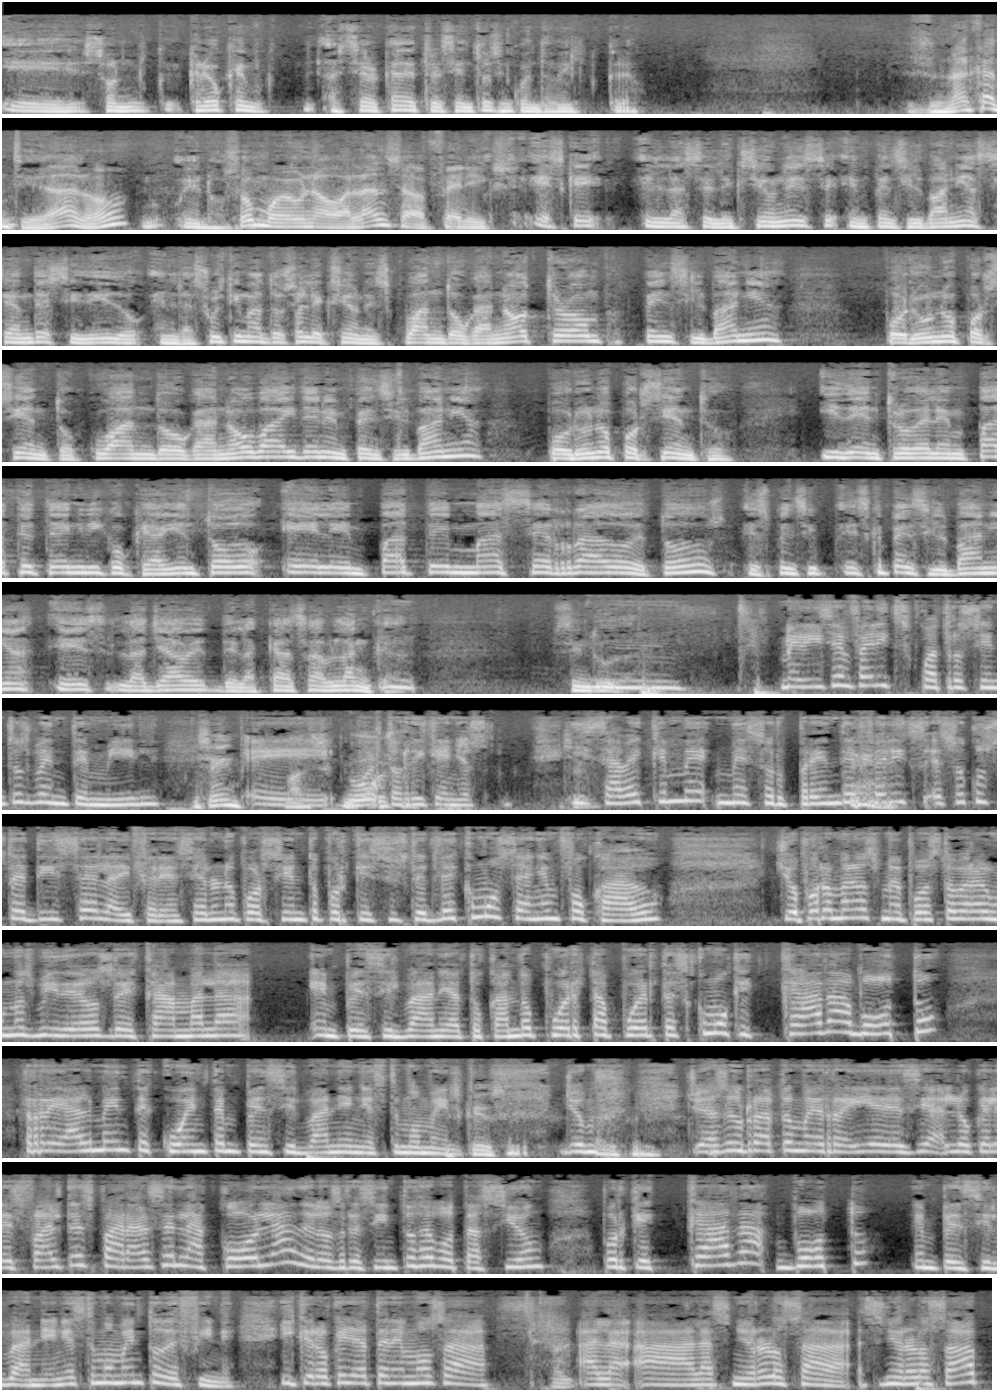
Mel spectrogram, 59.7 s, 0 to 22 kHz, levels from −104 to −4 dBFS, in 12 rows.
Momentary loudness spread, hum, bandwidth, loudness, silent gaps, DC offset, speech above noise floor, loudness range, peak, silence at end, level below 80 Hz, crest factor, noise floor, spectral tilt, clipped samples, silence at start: 5 LU; none; 13.5 kHz; -17 LUFS; none; under 0.1%; 24 dB; 2 LU; -2 dBFS; 0.05 s; -42 dBFS; 14 dB; -41 dBFS; -4.5 dB/octave; under 0.1%; 0 s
